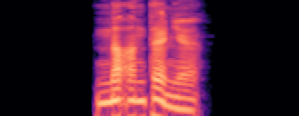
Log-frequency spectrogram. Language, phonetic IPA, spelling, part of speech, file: Polish, [ˌna‿ãnˈtɛ̃ɲɛ], na antenie, adverbial phrase, Pl-na antenie.ogg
